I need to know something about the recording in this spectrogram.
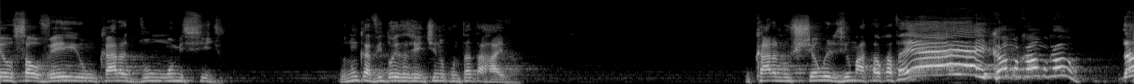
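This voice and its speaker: A male pastor preaching a lively sermon, joking and acting out the voices of people in his stories. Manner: animated, jokey, acts out other voices with big pitch jumps. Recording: long hall reverb.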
